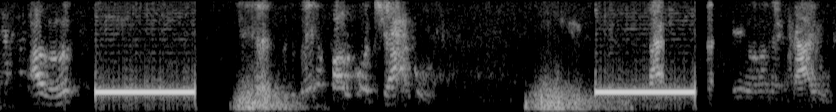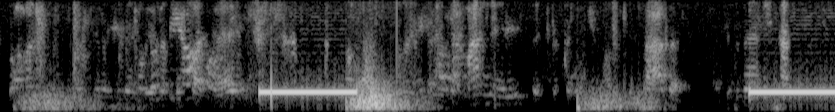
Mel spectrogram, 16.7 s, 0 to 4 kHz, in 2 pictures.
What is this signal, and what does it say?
Ringback tone (Europe, 425 Hz), with speech.
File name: out- -2024- - - .5225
